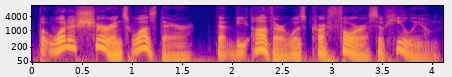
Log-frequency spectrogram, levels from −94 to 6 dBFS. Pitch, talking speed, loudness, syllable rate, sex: 110 Hz, 175 wpm, -19 LUFS, 5.4 syllables/s, male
